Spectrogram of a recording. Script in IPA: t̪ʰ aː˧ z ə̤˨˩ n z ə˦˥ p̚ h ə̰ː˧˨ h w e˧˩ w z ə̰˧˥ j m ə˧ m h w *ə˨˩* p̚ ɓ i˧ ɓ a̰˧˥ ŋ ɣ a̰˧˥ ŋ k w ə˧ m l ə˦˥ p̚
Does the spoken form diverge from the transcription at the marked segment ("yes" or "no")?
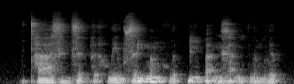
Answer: no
